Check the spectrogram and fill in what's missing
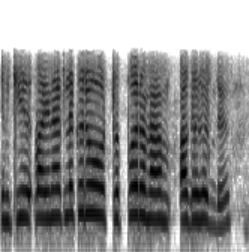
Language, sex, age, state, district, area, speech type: Malayalam, female, 18-30, Kerala, Wayanad, rural, conversation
